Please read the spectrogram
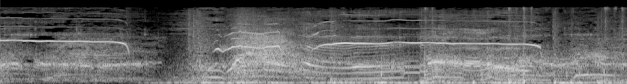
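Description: Two long, high-pitched screams over background music: the first breaks off about a second in, the second starts about three seconds in and holds until about five and a half seconds.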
